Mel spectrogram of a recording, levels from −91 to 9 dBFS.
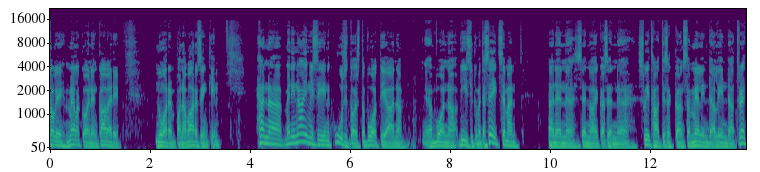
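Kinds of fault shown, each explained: Overdone noise removal: aggressive spectral noise reduction is gating frequency bands near the noise floor throughout, leaving near-silent gaps with twinkling artefacts.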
